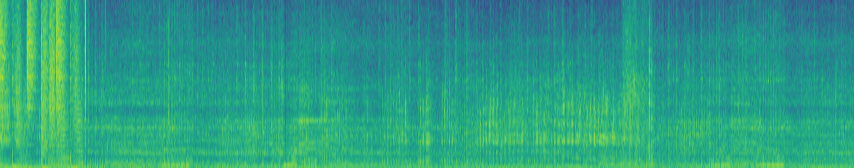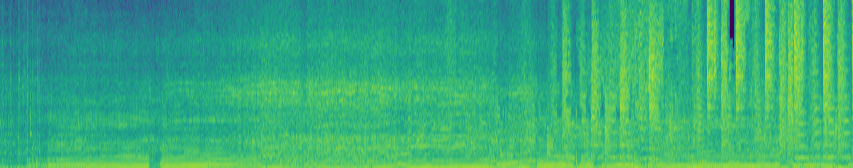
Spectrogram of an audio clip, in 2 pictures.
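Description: KTM dirt bike engine revving, its pitch rising and falling with the throttle, loudest in the second half, mixed with a music track with a steady beat that is strongest near the start and again near the end.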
